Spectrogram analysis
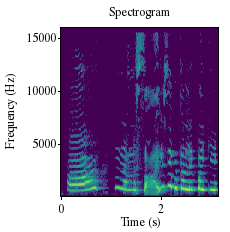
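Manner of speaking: mock lament. Complaining about daughter-in-law.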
